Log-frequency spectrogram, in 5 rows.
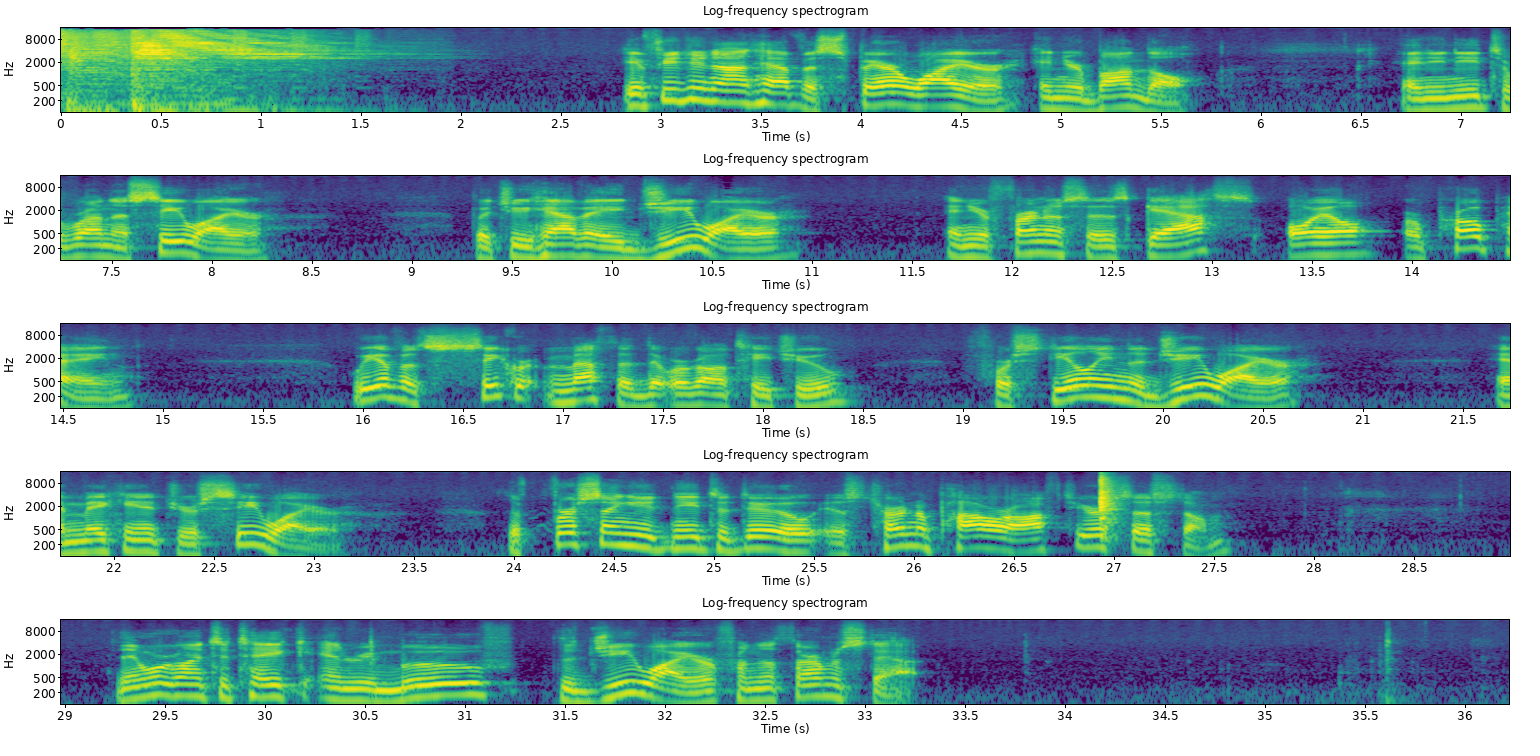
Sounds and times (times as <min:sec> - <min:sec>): Speech: 0:02.8 - 0:05.8, 0:06.7 - 0:08.5, 0:09.3 - 0:11.0, 0:11.6 - 0:15.0, 0:16.0 - 0:20.8, 0:21.6 - 0:23.4, 0:24.0 - 0:27.7, 0:29.2 - 0:33.4.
